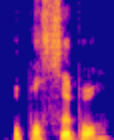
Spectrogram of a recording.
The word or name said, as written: aa passe paa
